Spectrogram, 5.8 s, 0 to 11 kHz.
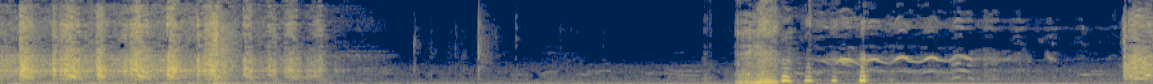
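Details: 2002 Yamaha V-Star 650, newly bought, possibly needing a full tune-up, on choke, rusty gas tank; repeated rough cranking bursts that catch briefly then die, silent gaps between tries. Hard starting, owner suspects flooding.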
